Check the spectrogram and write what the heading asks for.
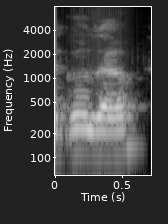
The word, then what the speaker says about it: Aguzo: Oh, I said it right this week. Brian Aguzo. I never put the Z in his name.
